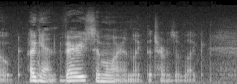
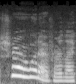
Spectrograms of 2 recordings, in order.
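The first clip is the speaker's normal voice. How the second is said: high, casual, easygoing ox voice. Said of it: "the ox was very like".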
